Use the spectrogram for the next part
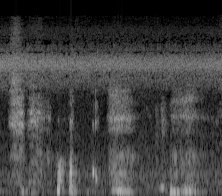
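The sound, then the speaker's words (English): A cicada sings in a continuous, high-pitched buzzing drone that holds steady for the whole stretch, with a few brief low thumps and murmurs underneath. “So it sounds like there's quite a lot going on in the cicada sound.”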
